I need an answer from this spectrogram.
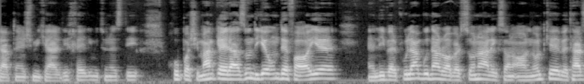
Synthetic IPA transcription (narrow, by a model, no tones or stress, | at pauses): æp̚t̪ʰeneʃmiːcʰæɾd̪iːxe̞jliːmiːt̪ʰune̞st̪iːχuːb̚ːɒːʃimænɢe̞jɾæzund̪iɟeund̪e̞fɒːɒːje̞ | liːbe̞ɾpʰuːlæmbuːd̪ænrɒːbe̞ɾt̪sonoæleksɒnɒlnold̪̚cʰe̞be̞t̪ʰæɾs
